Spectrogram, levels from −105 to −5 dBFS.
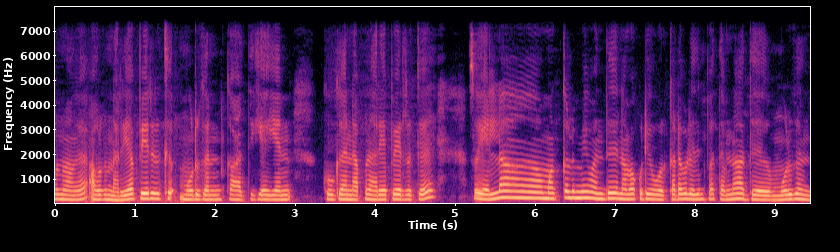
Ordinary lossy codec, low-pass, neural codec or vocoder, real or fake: none; 7.2 kHz; none; real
